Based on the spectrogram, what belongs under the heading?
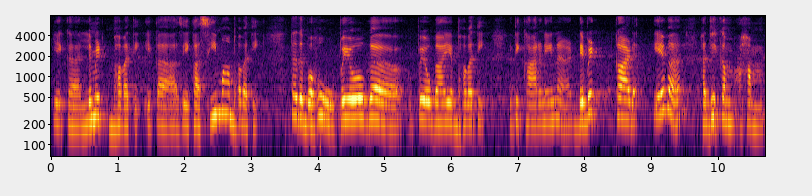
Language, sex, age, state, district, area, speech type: Sanskrit, female, 60+, Tamil Nadu, Chennai, urban, spontaneous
